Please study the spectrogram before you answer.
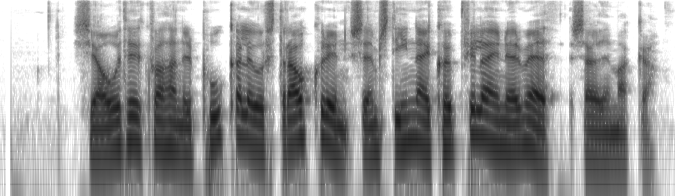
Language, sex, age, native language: Icelandic, male, 40-49, Icelandic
